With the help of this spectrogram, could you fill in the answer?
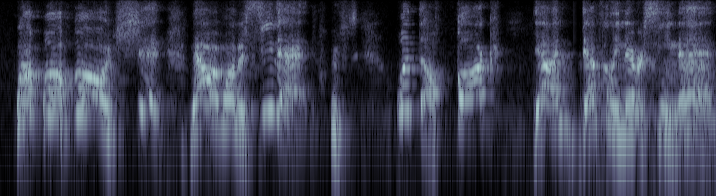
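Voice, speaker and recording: In a raised, projected voice, a man speaks at a fairly slow pace with extremely high pitch, very wide pitch swings and very even loudness. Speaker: livestream host reading chat. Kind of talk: casual livestream chat. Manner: animated.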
